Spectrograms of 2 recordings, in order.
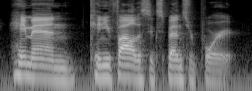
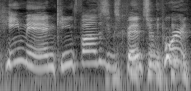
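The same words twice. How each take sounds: First: It is said in a plain, normal voice. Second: It is said in a dumb, mocking voice.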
